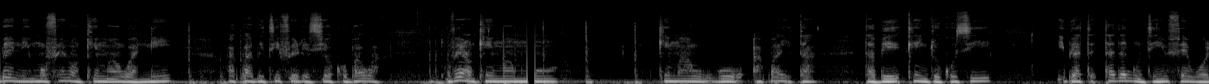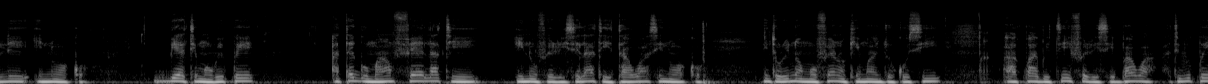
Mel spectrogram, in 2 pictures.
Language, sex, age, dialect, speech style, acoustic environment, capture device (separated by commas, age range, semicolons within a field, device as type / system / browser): Yoruba, male, 35-44, Nigeria - Lagos Yoruba, relaxed; excited, silence, mobile / Linux / Chrome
